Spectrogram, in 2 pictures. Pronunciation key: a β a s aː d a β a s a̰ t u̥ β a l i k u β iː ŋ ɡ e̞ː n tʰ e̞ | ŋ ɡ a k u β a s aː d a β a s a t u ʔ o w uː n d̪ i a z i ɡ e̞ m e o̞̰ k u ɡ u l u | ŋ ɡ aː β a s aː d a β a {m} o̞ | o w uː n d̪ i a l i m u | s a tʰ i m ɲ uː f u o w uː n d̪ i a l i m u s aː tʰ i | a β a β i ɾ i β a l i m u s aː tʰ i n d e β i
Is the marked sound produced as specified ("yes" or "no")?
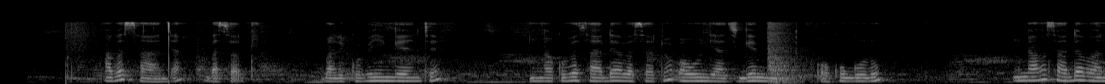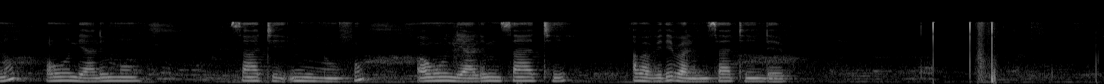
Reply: no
